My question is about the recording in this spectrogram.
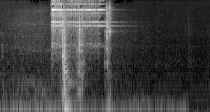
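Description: An old-style telephone bell rings in a short metallic burst of a few bright strikes over a low background hum, then the hum fades to quiet.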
